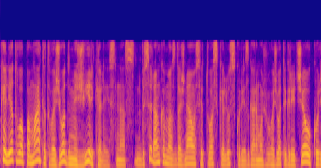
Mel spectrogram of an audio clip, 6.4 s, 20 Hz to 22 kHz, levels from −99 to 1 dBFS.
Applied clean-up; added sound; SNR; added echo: none; none; none; none.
